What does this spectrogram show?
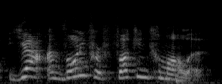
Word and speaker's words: Kamala: So yeah, I'm voting for fucking Kamala. Correct pronunciation of her name have been in the public eye for years. Hi, Kamala Harris.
